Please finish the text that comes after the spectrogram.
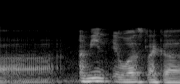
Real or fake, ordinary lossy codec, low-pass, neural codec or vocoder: real; none; 5.4 kHz; none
